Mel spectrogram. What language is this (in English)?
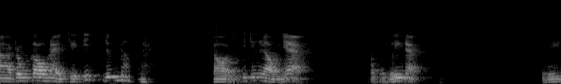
Vietnamese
